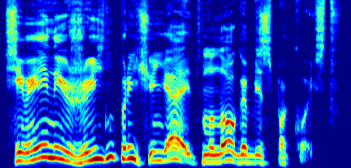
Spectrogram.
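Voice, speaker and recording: A man doing a hoarse, jolly fat German. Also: on the high side, lively intonation, takes it slowly, no echo, studio quality, voice pushed up, exaggerated voice. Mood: jovial. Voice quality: hoarse, bubbling with joy. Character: fat jovial German print-shop owner, middle-aged.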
